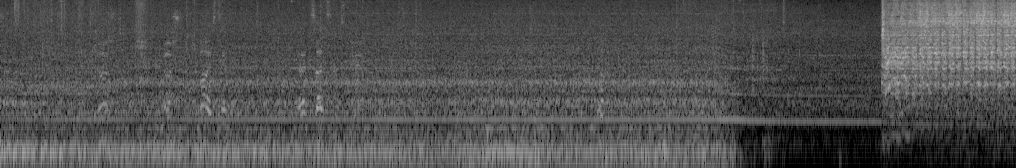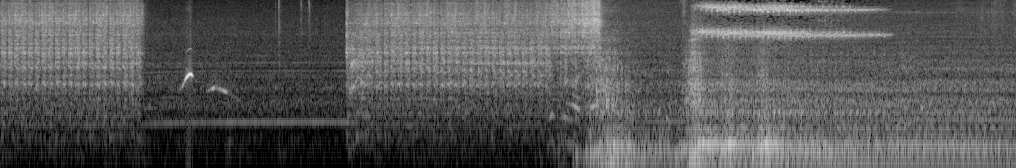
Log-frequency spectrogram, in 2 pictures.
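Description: Modified Jeep Wrangler's engine running steadily, then cutting out about a third of the way in. After a stretch without it, the engine starts and runs again about two-thirds through, with a high whine over it near the end.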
